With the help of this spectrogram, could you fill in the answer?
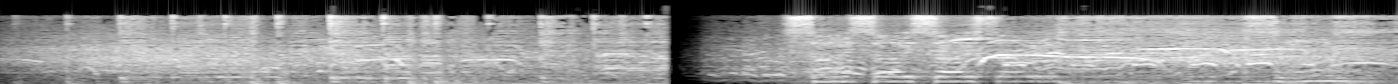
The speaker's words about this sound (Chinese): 全场都是在欢呼。这个录音中，我们可以听到，呃，当时呐喊的声音非常大哈。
